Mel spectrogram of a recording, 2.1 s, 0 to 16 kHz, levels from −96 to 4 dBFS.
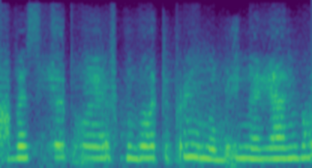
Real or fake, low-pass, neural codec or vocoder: fake; 14.4 kHz; codec, 44.1 kHz, 0.9 kbps, DAC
